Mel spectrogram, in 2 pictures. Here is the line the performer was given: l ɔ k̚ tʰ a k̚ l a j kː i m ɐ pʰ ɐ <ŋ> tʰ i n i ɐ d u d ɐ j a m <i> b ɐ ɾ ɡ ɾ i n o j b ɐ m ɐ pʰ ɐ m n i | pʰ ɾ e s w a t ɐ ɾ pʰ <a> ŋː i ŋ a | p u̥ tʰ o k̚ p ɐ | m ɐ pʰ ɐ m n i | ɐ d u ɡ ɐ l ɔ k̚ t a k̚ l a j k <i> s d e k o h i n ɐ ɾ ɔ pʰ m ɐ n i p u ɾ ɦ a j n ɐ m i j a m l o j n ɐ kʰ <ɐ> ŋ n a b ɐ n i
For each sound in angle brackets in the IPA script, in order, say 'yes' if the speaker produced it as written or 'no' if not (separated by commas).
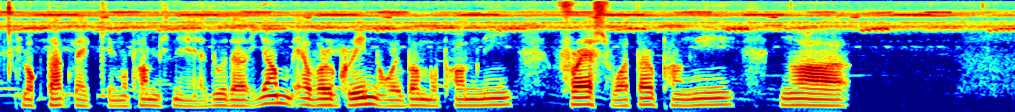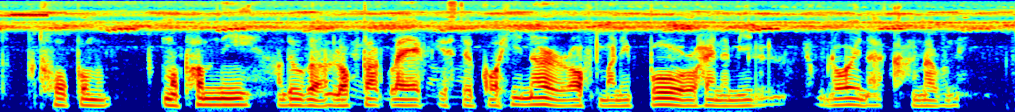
no, no, yes, yes, no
